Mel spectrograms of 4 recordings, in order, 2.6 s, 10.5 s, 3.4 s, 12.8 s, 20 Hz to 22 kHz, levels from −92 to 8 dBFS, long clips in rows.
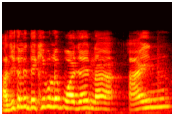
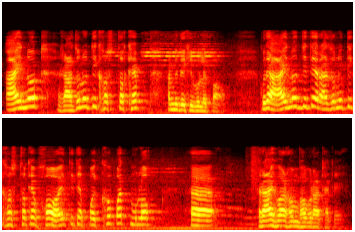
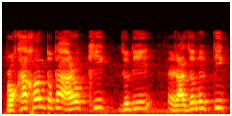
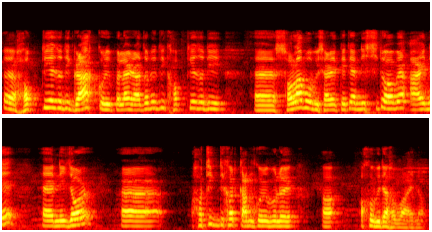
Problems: background sounds at intervals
